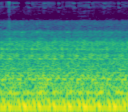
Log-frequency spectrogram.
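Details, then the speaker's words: Spare diesel transit bus idling with parking brake on, regen light and high exhaust temperature indicator lit: deep, steady idle with even low throb, no misses or knocks; normal particulate filter regeneration, shouldn't shut down. "we have high exhaust temperature all right so it's just doing a regen so it's a good idea not to shut down"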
